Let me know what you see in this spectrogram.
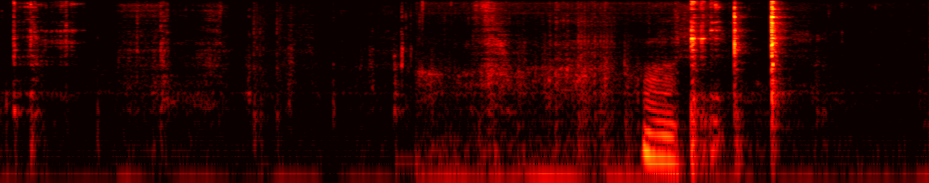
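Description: A person chewing a mouthful of asparagus and baked potato, with wet mouth smacks and scattered small clicks. About five seconds in comes a short falling "mm" hum, followed by a few sharp clicks of a fork.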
